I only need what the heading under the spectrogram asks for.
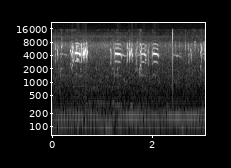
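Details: Munia calls: thin, high chirps and short squeaky notes in scattered bursts, with a low steady hum underneath.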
